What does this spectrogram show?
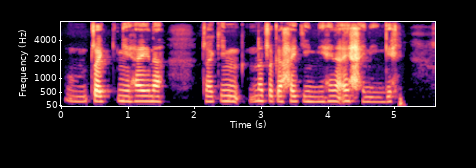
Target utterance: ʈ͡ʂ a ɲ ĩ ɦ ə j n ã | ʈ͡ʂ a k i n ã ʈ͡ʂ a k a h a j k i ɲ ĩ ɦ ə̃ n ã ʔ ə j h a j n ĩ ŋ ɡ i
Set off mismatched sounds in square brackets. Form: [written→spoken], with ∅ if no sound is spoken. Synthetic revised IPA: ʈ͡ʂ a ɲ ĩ ɦ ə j n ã | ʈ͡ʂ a k i n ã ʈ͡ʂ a k a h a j k i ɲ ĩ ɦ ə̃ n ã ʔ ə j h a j n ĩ ŋ ɡ [i→e]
